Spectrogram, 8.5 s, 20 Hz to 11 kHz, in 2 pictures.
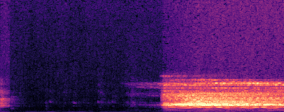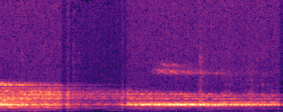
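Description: A malfunctioning PlayStation 2 console, loaded with Red Faction 2, emits a loud, steady mechanical whine that starts abruptly, dips briefly, then swells again and keeps droning, with no talking over it.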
